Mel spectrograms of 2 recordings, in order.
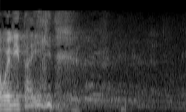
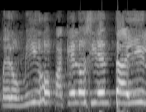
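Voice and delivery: high, loud imitated grandma; hammed-up granny's shrill reproach; scolding grandmother; 14 semitones higher, 16 dB louder than usual. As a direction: scold in a raised, high-pitched voice. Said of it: "mi abuelita le dice a mi abuelito".

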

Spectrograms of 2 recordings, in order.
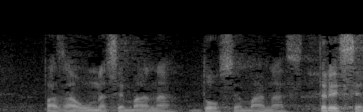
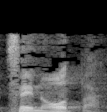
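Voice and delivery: punchy, loud echo of an answer; emphatic quoted reply; louder repeat; 2 semitones lower, 9 dB louder, slower than usual. Retold or imitated. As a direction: repeat it loudly for the whole room.

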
